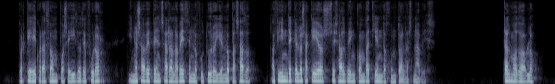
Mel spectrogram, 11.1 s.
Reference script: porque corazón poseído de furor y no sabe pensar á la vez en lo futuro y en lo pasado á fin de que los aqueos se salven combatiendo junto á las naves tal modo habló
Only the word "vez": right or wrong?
right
